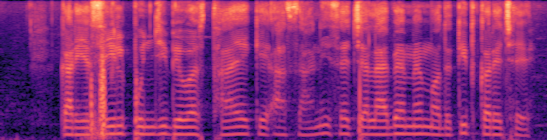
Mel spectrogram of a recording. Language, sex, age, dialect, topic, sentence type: Maithili, male, 18-24, Eastern / Thethi, banking, statement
